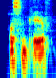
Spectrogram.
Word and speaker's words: Hasankeyf: So I think in English or in Turkish, it's spelled Hasankeyf. Hasankeyf.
